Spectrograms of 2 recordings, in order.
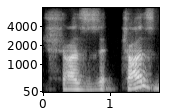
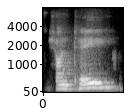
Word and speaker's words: Shantae: I believe it's pronounced Chaz? Shantae.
